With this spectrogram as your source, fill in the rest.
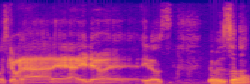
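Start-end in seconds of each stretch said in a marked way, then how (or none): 0.0-1.7 imitated grating radio-host voice. Imitating a radio station guy in new york: imitating a grating radio voice. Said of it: "his voice was so grating".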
